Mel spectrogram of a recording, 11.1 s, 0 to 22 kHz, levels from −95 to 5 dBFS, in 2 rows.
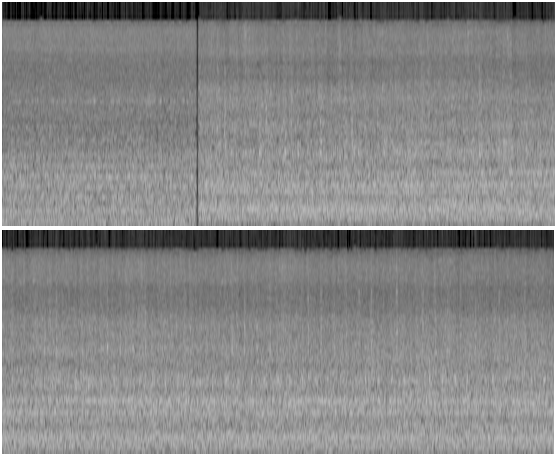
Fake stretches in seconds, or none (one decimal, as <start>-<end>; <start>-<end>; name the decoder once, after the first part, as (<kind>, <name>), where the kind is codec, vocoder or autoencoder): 2.5-3.0 (vocoder, BigVGAN v2)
